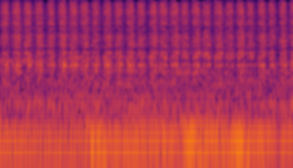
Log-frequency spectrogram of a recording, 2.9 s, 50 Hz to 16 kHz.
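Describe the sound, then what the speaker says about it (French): Abrasive rubbing on a Mirage 2000C plastic scale model with a sanding flex, a steady close scratchy friction with uneven strokes, no talking. "On va poncer avec le flex."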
